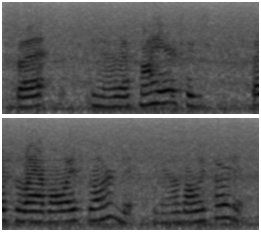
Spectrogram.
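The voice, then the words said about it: Southern American accent. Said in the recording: “My southern accent is here. I can't help that.”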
